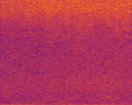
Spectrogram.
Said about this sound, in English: This home video shows the force of the building floodwaters on the Blanco River.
